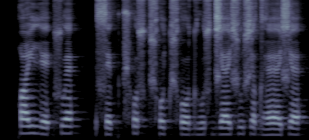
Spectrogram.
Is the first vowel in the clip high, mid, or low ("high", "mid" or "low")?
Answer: high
